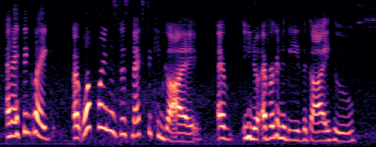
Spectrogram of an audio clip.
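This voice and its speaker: Her pitch fairly high and swinging very widely, a woman with an American accent talks at a fairly quick pace amid noticeable background noise. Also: long, frequent pauses. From United States. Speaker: freelance writer and translator. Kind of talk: casual chat. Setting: outdoors.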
